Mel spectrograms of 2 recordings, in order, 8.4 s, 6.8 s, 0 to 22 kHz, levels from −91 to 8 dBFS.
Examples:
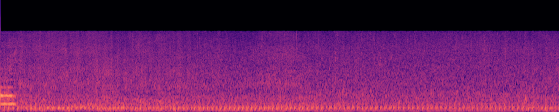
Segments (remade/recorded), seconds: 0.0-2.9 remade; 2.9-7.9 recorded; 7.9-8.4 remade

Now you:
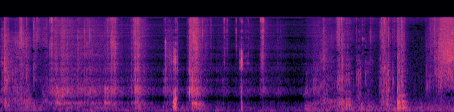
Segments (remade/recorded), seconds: 0.0-0.7 recorded; 0.7-4.8 remade; 4.8-6.8 recorded

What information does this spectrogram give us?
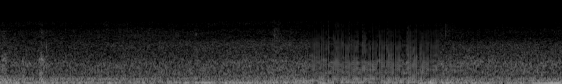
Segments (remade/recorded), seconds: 0.0-3.1 recorded; 3.1-4.4 remade; 4.4-5.6 recorded

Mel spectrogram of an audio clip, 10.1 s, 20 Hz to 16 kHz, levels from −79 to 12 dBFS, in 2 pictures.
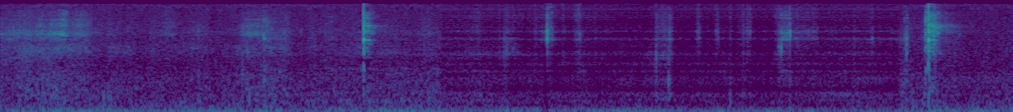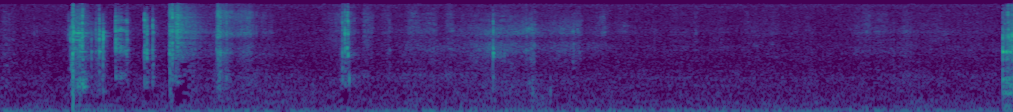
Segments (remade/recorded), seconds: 0.0-2.2 recorded; 2.2-4.5 remade; 4.5-10.1 recorded

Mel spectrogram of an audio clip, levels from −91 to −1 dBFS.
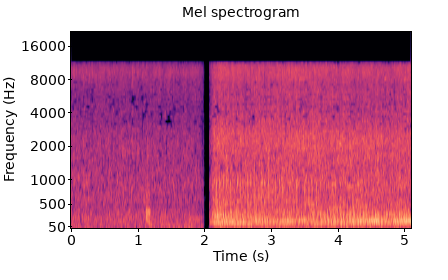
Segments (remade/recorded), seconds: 0.0-5.1 recorded

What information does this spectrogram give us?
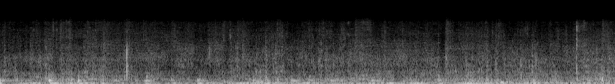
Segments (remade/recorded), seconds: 0.0-2.6 remade; 2.6-3.5 recorded; 3.5-4.8 remade; 4.8-5.4 recorded; 5.4-6.2 remade

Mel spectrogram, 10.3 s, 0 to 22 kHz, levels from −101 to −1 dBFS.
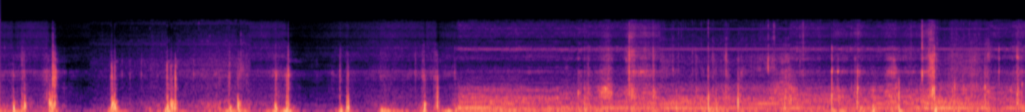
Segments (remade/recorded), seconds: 0.0-0.9 remade; 0.9-2.5 recorded; 2.5-6.6 remade; 6.6-7.9 recorded; 7.9-9.3 remade; 9.3-9.9 recorded; 9.9-10.3 remade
